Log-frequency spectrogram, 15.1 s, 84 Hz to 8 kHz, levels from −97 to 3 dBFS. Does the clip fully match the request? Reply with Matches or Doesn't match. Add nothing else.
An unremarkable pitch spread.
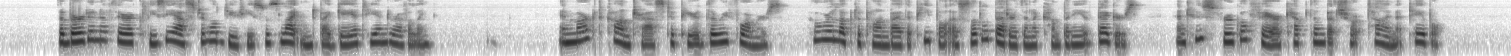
Matches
